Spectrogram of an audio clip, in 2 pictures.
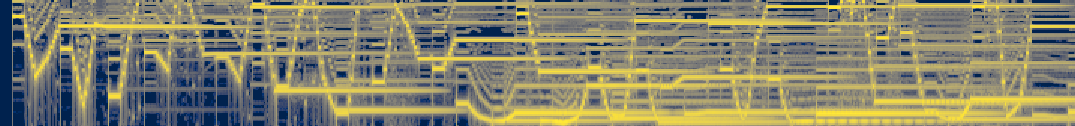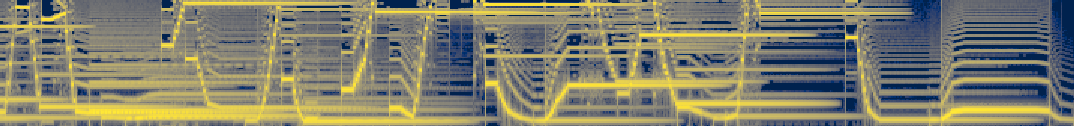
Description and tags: Also i'd like to see the project you're making.
Electro, FX, SunVox, Techno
